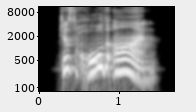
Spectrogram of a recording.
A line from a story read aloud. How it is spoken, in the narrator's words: Harry snapped impatiently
